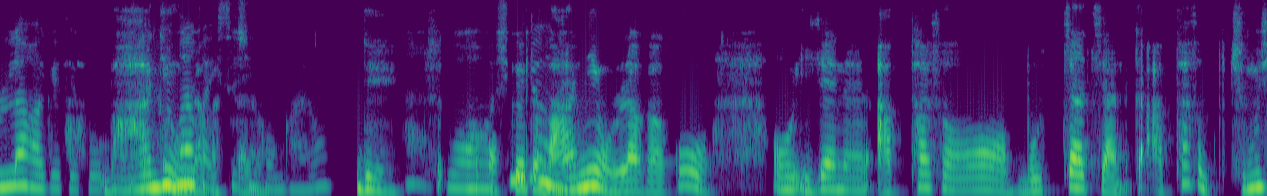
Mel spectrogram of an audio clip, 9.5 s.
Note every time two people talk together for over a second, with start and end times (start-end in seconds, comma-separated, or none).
0.7-2.0, 3.4-4.7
